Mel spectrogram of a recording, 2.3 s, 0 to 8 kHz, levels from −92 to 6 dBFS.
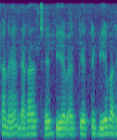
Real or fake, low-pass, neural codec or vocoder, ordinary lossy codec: real; 7.2 kHz; none; none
